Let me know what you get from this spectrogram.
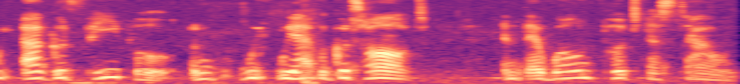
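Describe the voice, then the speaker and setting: Speaking at a fairly slow pace, a woman has a German accent. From Germany. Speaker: former Jehovah's Witness. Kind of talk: live panel discussion.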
